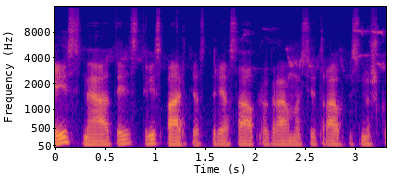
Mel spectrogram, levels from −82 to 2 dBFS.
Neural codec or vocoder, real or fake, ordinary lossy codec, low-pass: none; real; Opus, 24 kbps; 14.4 kHz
